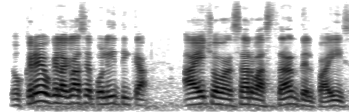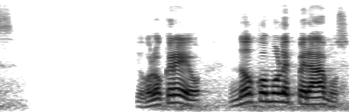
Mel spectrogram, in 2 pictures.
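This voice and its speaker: Man with lively intonation at a moderate pace, with long, frequent pauses. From Dominican Republic. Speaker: political commentator. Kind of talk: opinion commentary. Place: studio. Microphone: lapel.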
